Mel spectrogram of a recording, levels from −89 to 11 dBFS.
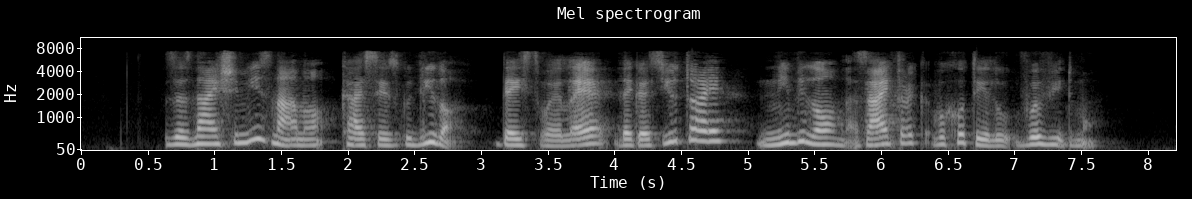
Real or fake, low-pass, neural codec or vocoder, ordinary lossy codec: fake; 7.2 kHz; codec, 16 kHz, 0.8 kbps, ZipCodec; AAC, 32 kbps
